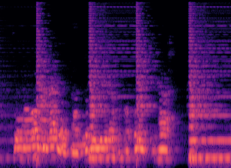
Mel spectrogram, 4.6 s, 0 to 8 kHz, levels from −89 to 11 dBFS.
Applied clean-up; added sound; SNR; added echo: classical method WPE with log-MMSE.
